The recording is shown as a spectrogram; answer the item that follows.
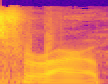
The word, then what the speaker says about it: Ferraro: It's Ferraro, but I'm such a fucking idiot.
